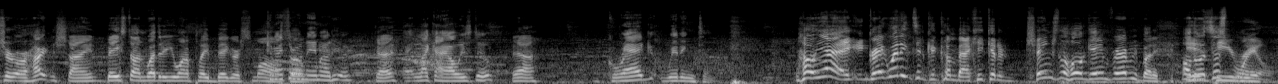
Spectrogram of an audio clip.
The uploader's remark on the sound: Live from the Winner's Lounge.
